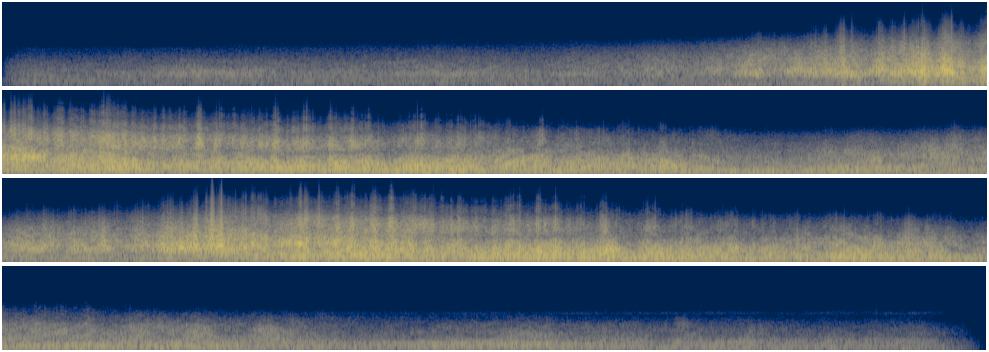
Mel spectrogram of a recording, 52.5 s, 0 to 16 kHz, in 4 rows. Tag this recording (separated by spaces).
aircraft aviation F16 fighter jet military plane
